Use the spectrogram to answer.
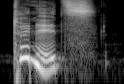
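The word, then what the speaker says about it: tenez: Avant de lancer la balle, on prononce le mot « tenets », impératif du verbe « tenir », parce que le Z final se prononce encore à l'époque.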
